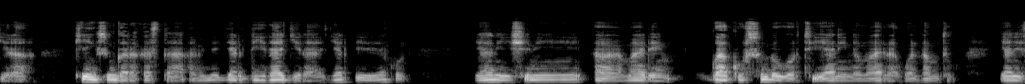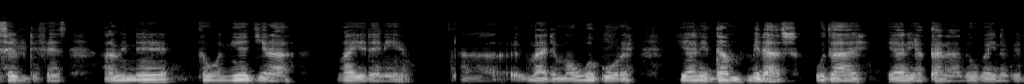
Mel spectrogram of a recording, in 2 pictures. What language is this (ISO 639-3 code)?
orc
